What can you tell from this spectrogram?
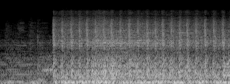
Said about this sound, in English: Agora eu posso começar a atirar.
